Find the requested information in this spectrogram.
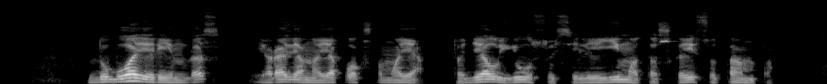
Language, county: Lithuanian, Vilnius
